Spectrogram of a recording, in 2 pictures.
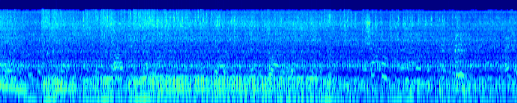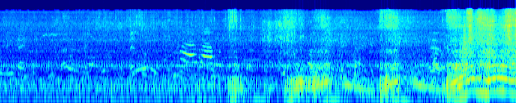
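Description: A rally car engine idles and revs.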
